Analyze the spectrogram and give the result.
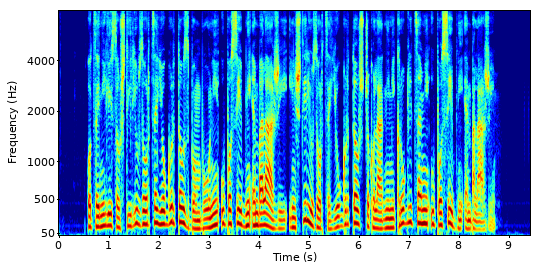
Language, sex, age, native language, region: Slovenian, female, 30-49, Slovenian, Gorenjska region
